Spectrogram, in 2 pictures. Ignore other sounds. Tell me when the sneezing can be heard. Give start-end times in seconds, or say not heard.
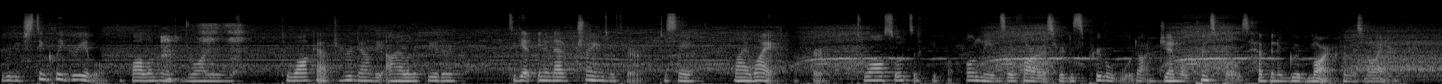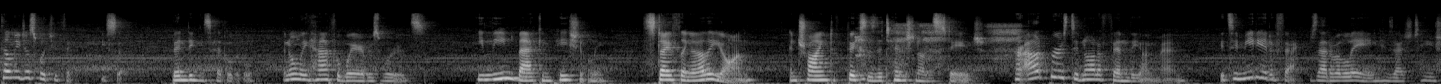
1.6-2.5, 22.9-24.6.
